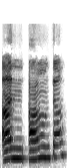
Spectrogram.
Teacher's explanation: ان نون پہ غنہ بھی نہیں ہونا چاہیے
